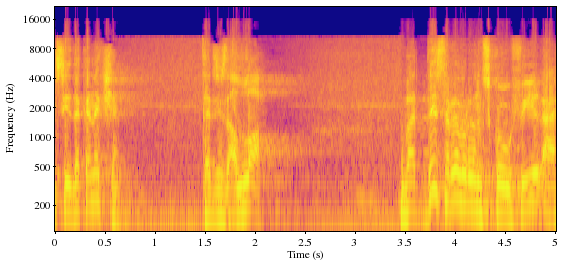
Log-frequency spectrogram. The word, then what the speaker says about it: Allah: If it's A-L-A-H, is Allah. You say Allah. I said, look, say Allah.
